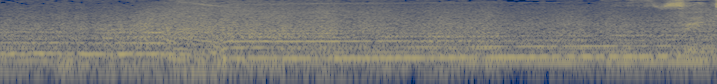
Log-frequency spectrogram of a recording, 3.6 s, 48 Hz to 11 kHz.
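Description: GT3 race cars lapping the Red Bull Ring in a racing video game, a steady engine drone with shifting harmonic pitch as revs climb and drop, continuous and fairly close, no voices.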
